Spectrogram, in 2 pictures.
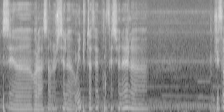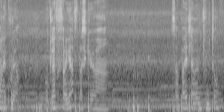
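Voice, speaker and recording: Casting: male tutorial presenter, mid-pitched, informal and unscripted, with prominent music behind him. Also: fairly even intonation, brisk, long pauses, rough recording. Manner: informal, thinking aloud while working. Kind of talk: casual, improvised screen-recorded tutorial. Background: loud music.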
